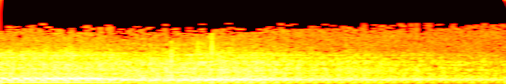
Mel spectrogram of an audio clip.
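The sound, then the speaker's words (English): A car's engine hums loudly as it drives along a road, its pitch dropping slightly as it passes, then the steady drone gradually fades as the vehicle moves away. No one speaks. “Duck, here comes the car.”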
